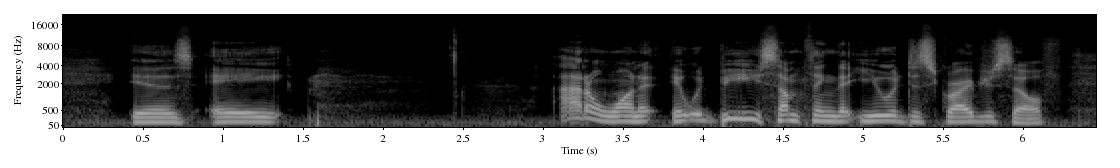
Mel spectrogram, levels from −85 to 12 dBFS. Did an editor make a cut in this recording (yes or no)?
yes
